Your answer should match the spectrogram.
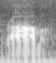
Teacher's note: the final A in Rama can be very light · Term: very light final A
